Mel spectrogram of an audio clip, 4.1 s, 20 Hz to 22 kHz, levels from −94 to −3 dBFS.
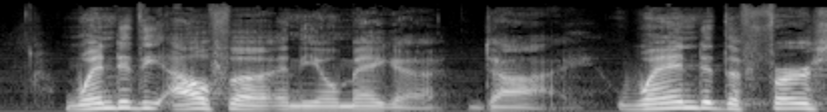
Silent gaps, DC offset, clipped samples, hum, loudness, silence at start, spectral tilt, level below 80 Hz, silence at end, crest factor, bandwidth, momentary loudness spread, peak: none; under 0.1%; under 0.1%; none; -21 LUFS; 0.35 s; -6 dB/octave; -62 dBFS; 0 s; 18 dB; 18.5 kHz; 16 LU; -4 dBFS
